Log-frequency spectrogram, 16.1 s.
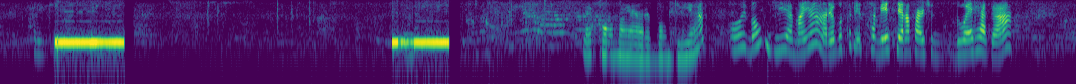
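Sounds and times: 
speech: 0.5s - 1.0s, 8.8s - 15.3s
telephone ringback tone during a call transfer to Maceió city hall switchboard: 0.8s - 1.9s, 5.9s - 6.8s.

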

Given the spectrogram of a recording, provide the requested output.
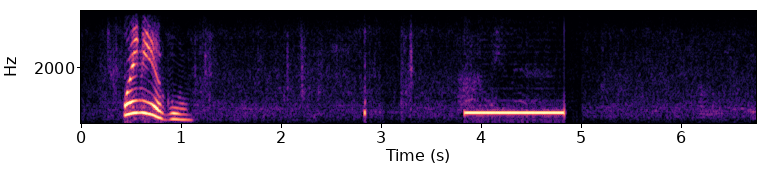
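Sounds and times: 
speech: 0.5s - 1.2s
phone ringback tone: 3.9s - 4.9s.

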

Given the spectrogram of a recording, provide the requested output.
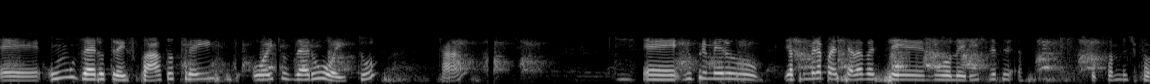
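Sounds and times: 
speech: 0.0s - 4.8s, 6.2s - 11.4s
pet dog barking at home: 3.3s - 3.8s, 4.4s - 5.6s, 6.7s - 11.2s.

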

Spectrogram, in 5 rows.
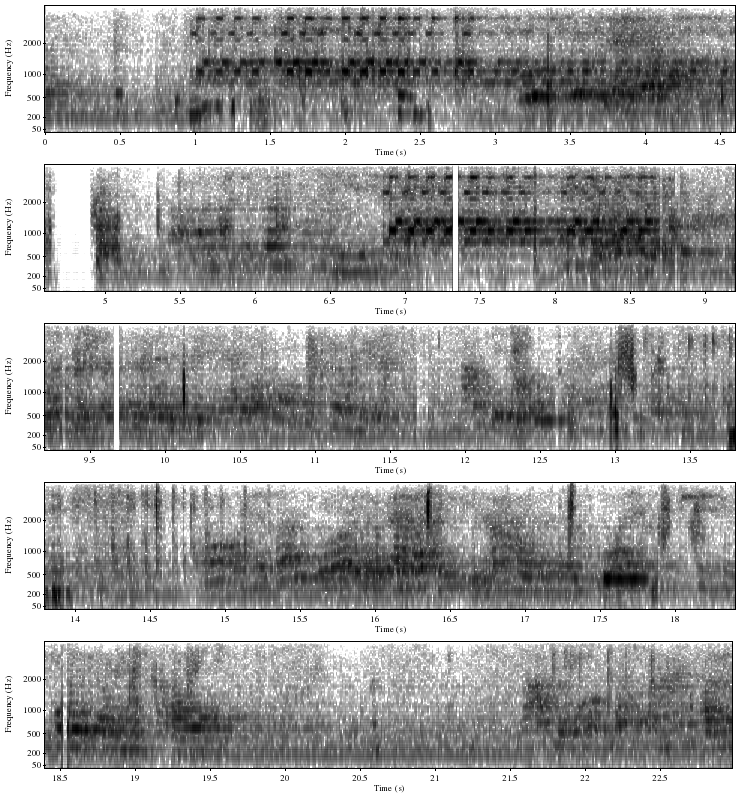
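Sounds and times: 
phone ringing tone during a call: 1.0s - 4.6s, 6.8s - 8.9s
people talking: 3.2s - 4.6s, 5.4s - 7.2s, 8.2s - 13.5s, 14.8s - 20.2s, 21.6s - 22.9s.

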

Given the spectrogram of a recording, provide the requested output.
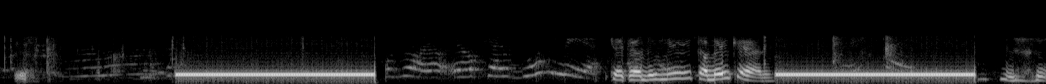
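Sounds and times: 
telephone dial tone: 1.8s - 3.8s, 7.8s - 9.8s
speech: 6.2s - 8.0s, 10.0s - 10.4s.

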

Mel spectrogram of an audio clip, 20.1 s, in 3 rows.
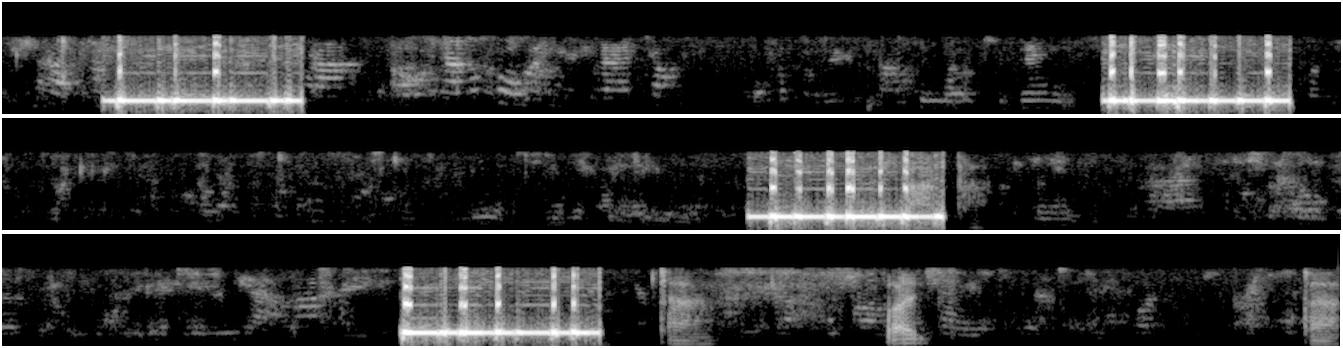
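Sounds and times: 
telephone ringback tone of an unanswered call: 0.5s - 1.5s, 5.5s - 6.5s, 10.4s - 11.4s, 15.4s - 16.4s.

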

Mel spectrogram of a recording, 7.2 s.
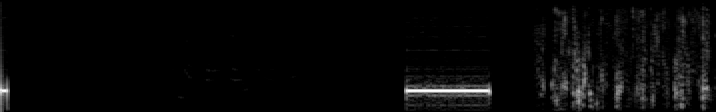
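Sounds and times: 
telephone call ringing tone: 4.1s - 4.9s.

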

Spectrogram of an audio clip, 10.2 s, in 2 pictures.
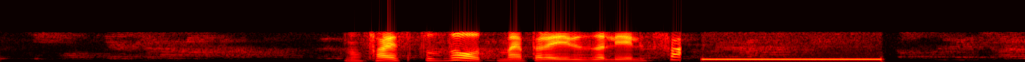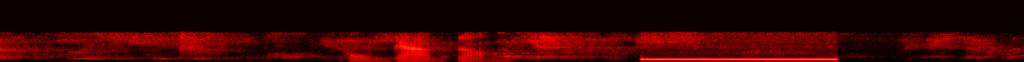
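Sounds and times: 
speech: 1.7s - 3.8s, 6.9s - 8.6s
telephone tone on a call to Consignet: 3.5s - 4.4s, 8.4s - 9.3s.

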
